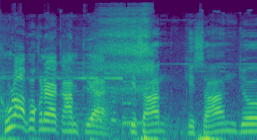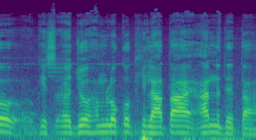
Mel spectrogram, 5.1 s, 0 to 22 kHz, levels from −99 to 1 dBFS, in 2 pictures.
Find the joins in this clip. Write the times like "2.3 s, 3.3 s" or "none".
1.2 s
